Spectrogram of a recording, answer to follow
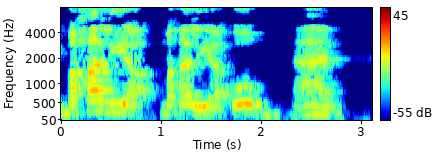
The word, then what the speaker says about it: Mahalia: Let me pronounce her name correctly. Mahalia.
